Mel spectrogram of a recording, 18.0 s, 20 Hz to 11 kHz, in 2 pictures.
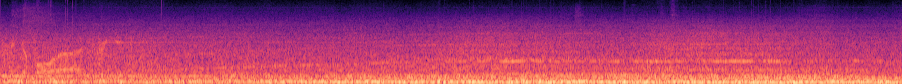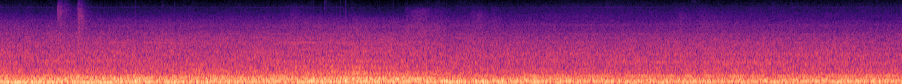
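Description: A Singapore Airlines Boeing 787 Dreamliner landing on runway 24 right at LAX, a loud, steady jet roar that holds for the whole stretch with a faint whine on top.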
